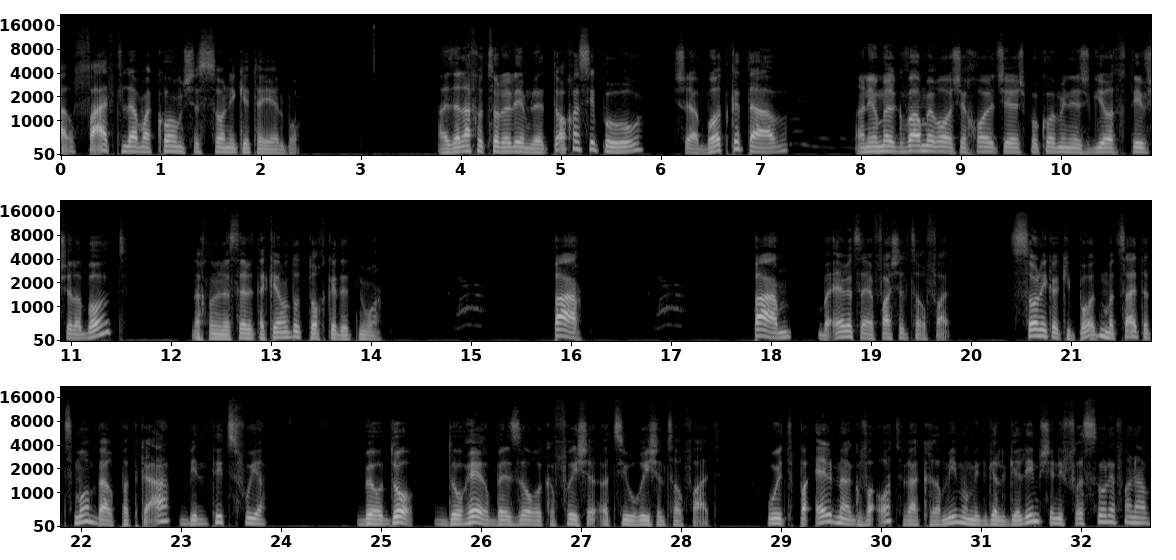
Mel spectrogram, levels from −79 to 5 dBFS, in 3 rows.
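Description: At 16.03 s the audio jumps back and replays a stretch of speech, a stream segment repeated. The player fetched or queued the same segment a second time, so about 2 s of the programme, up to 18.03 s, is heard twice in a row. There is a small blip at the point where playback jumps back, and the clip runs 2 s longer than the original programme.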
